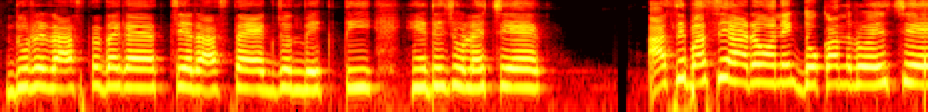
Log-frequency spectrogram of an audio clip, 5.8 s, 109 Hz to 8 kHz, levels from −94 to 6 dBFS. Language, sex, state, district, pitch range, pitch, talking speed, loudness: Bengali, female, Jharkhand, Jamtara, 280-315 Hz, 290 Hz, 145 wpm, -11 LUFS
